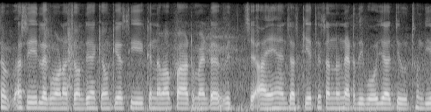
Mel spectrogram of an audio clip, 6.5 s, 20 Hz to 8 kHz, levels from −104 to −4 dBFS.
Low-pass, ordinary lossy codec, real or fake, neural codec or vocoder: 7.2 kHz; none; real; none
